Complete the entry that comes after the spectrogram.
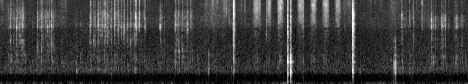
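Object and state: Scratch-art paper page.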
